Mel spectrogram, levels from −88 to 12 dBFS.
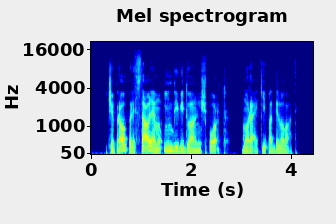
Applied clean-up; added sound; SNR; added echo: neural mask model Resemble Enhance denoiser.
